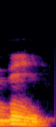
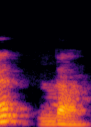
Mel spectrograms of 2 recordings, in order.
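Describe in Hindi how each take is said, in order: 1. यह शब्द लंबे 'ee' स्वर पर खत्म होता है। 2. यह शब्द छोटे 'uh' स्वर पर खत्म होता है। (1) "जब कोई वर्ड का पहला अक्षर वॉवेल होगा तो हम उसका उच्चारण करेंगे दी" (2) "जब फर्स्ट लेटर कॉन्सोनेंट होगा तब उसका उच्चारण करेंगे द"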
